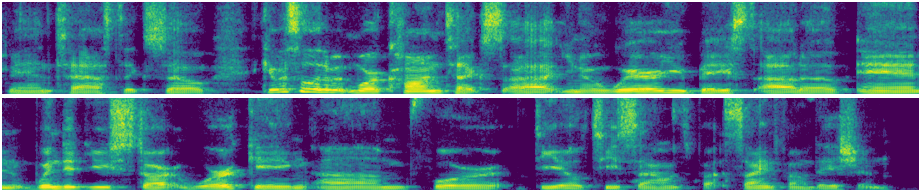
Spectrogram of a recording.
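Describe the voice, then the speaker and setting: A man's voice: fairly low pitch, normal speed, few pauses, a little mellow. A man hosting a live podcast, upbeat and friendly as he introduces the show and asks questions, with some fillers. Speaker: podcast host. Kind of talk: casual livestream podcast hosting.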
